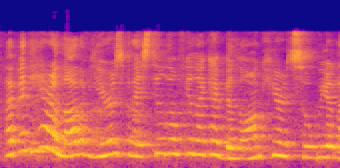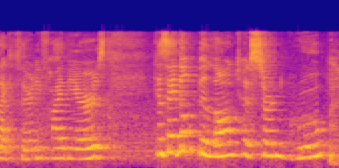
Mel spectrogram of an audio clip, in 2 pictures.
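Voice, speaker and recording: High-voiced woman doing stand-up, echoey club. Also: animated, a little fast, far from the mic. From Iran. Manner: sassy, laughing at her own jokes. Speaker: stand-up comedian. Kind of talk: stand-up comedy set. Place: comedy club stage. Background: audience laughter.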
